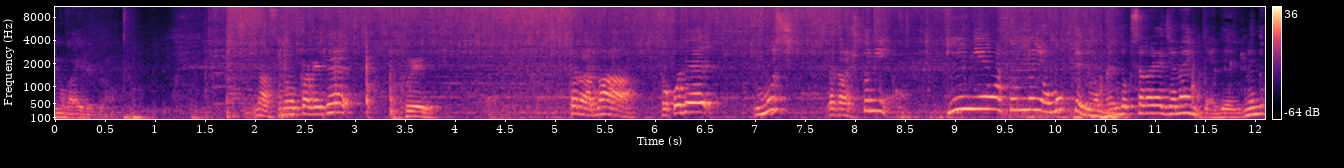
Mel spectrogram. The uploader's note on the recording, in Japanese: 料理を作りながらの収録です。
